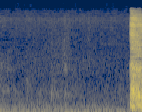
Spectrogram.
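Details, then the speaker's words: Nursing student teaching the effective cough technique to a woman in TB health education, one hand on chest and one on abdomen: two breaths, a held breath in near silence, then one forceful cough to clear sputum. "Lalu lagi yang terakhir itu tarik nafas, lalu ditahan, lalu dibatukkan Bu. Gitu."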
